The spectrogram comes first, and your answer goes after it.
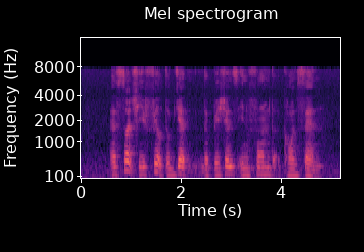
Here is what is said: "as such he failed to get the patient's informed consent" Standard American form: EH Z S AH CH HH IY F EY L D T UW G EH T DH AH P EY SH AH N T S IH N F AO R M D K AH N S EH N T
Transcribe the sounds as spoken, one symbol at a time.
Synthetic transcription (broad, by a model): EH S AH CH HH IY F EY L T UW G EH T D AH P EY SH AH N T S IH N F AO M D K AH N S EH N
